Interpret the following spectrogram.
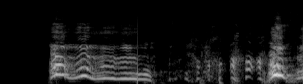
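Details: Alaskan Malamute asking for dinner, giving a sustained wavering howl of about a second with rich harmonics, then a string of short broken grumbles and yips rising to a louder final yelp.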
